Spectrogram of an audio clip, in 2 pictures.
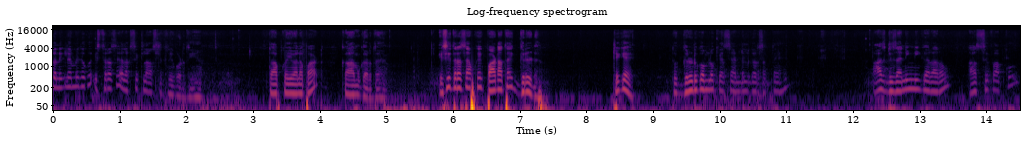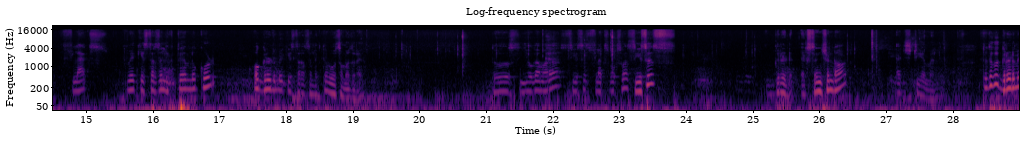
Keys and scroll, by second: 3.3 ctrl+w, 19.7 alt+f, 22.2 ctrl+shift+Left.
